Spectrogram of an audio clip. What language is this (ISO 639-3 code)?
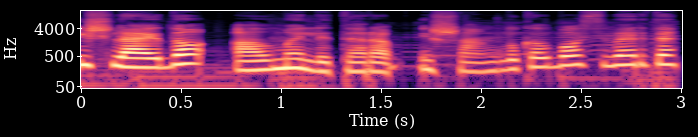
lit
